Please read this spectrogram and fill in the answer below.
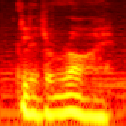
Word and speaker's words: Glyderau: to correct myself here I'm wrong about both the pronunciation and my compass bearings the mountains are in fact called the Glitters and not the gliders and in Welsh they're referred to as the glitter ey and the ridge tends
